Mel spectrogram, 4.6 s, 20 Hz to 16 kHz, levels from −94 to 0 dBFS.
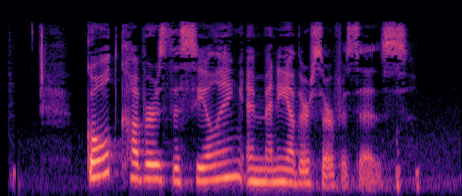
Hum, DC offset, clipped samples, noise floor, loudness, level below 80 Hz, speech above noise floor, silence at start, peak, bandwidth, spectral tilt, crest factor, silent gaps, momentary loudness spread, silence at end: none; under 0.1%; under 0.1%; -47 dBFS; -26 LUFS; -76 dBFS; 22 dB; 0.4 s; -6 dBFS; 11.5 kHz; -4 dB/octave; 22 dB; none; 21 LU; 0.45 s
